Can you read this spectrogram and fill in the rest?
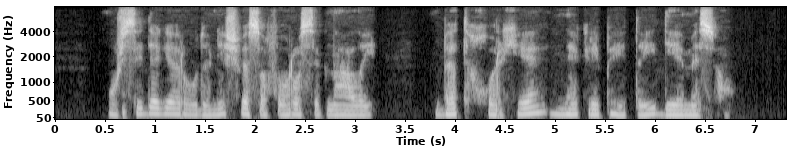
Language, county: Lithuanian, Šiauliai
